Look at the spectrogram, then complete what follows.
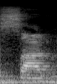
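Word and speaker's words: sword: यस के बाद डब्लू आया है तो डब्लू का हो जाए साइलेंट हो, जैसे साड हो जाएगा, साड।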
